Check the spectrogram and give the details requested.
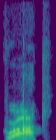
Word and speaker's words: grok: I heard the word frog this week accordingly grock is generally pronounced as gural gr terminated by a sharp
